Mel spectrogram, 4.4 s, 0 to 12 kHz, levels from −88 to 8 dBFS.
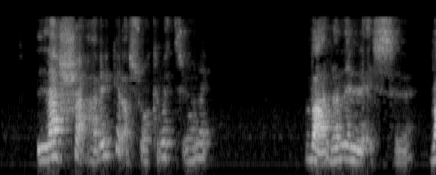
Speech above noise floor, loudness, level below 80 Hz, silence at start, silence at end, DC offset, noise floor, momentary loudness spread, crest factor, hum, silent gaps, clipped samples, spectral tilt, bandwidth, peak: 49 dB; -23 LUFS; -78 dBFS; 0.35 s; 0 s; under 0.1%; -74 dBFS; 20 LU; 24 dB; none; none; under 0.1%; -1.5 dB/octave; 9 kHz; -2 dBFS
